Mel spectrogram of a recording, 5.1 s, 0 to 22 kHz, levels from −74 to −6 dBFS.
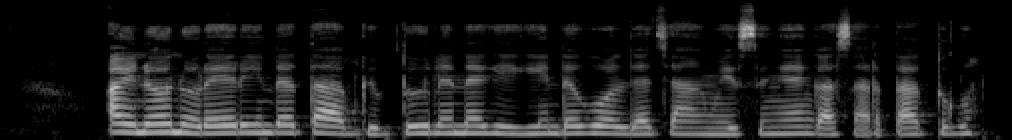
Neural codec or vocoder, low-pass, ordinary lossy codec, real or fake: none; none; none; real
